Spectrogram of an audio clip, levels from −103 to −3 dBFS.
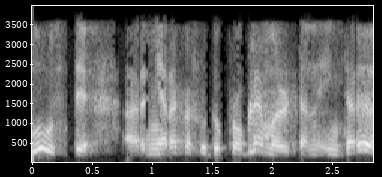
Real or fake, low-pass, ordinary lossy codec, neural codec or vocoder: real; 3.6 kHz; AAC, 16 kbps; none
